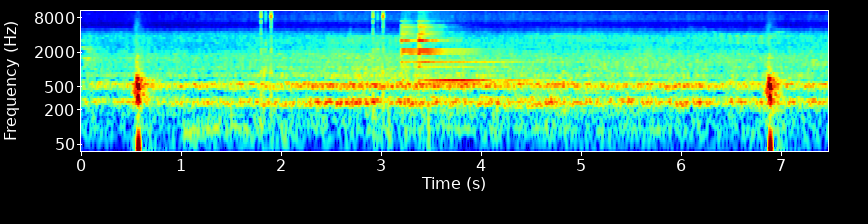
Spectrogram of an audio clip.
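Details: Apis cerana indica swarm arriving in a hive box: a steady bee drone broken by sharp knocks near the start and end and a bright metallic clink and ring in the middle.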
